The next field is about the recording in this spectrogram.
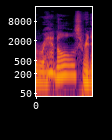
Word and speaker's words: Rannells: Rannells. I don't know how to pronounce his last name. – Andrew Rannells. – Rannells.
